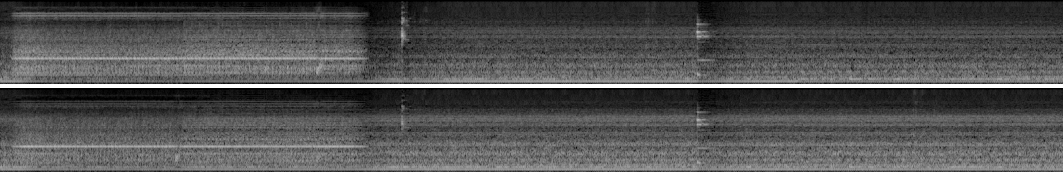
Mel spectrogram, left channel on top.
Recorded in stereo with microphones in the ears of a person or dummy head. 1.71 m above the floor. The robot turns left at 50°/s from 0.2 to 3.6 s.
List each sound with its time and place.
4.0 s breaking glass: 15° left (ahead or behind)
7.0 s a cowbell: 5° right (ahead or behind)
